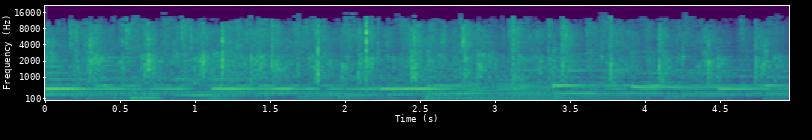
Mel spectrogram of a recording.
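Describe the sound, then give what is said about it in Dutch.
Steady audience applause for Pastor Nick fills the whole stretch, a dense crackle of many clapping hands over sustained musical tones, fairly loud and even throughout. “Ja, laten we Pastor Nick een geweldig applaus geven.”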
